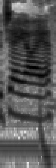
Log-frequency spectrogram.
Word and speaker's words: GIF: day the case for gif is that graphical has a hard g the case for jif is that the creator of the file format says it should be jif both cases have enough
